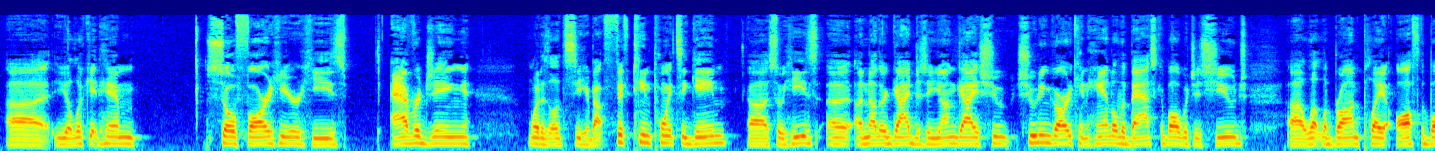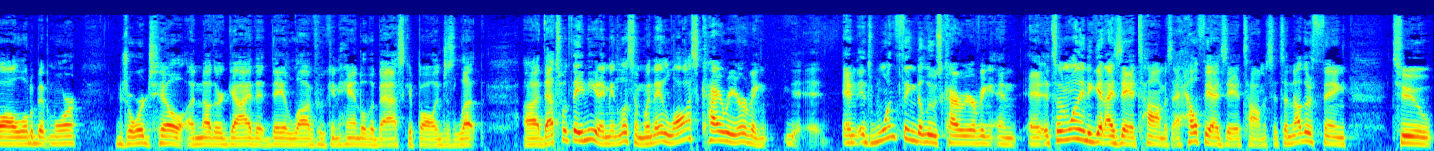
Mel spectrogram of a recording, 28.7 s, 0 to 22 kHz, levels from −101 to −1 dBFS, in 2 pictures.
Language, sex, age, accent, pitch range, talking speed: English, male, 20-39, American, 120-145 Hz, 220 wpm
